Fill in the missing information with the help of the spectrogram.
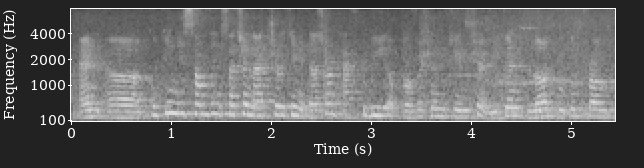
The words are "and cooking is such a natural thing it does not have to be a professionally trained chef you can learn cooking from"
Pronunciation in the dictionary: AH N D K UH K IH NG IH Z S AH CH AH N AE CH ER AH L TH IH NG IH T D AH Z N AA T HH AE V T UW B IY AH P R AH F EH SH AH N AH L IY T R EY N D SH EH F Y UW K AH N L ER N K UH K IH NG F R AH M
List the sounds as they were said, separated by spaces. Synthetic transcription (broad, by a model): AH N D K UH K IH NG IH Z S AH CH AH N AE CH ER AH L T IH NG IH T D AH Z N AA T HH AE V T UW B IY AH P R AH F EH SH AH N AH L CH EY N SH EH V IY K AH N L ER N K UH K IH NG F R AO M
